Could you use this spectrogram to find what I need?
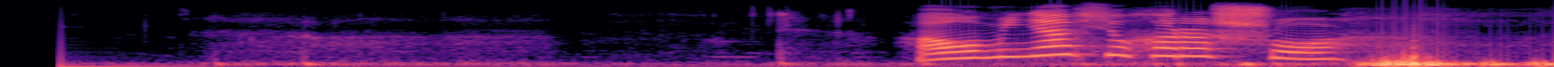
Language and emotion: Russian, neutral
